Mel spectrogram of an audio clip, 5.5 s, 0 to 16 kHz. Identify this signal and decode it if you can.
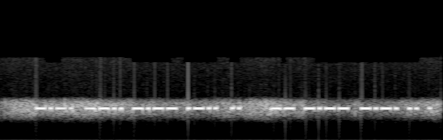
Morse code, heard as a keyed tone, about 30 wpm, 740 Hz. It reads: CZYLI MYCIE
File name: dlazaawansowanych / nagraniazpasma / websdr recording 3565.0kHz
